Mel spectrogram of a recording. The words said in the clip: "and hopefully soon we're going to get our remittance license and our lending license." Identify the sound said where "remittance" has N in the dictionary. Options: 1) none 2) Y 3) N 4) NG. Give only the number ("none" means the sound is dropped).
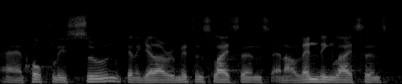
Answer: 3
